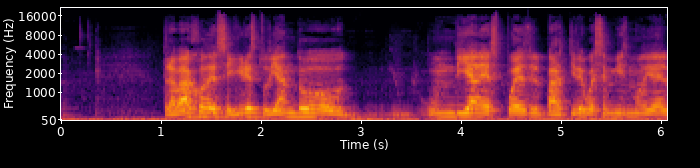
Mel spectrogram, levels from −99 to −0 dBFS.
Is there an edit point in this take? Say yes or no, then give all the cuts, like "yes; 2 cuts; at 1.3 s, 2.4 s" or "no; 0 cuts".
no; 0 cuts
